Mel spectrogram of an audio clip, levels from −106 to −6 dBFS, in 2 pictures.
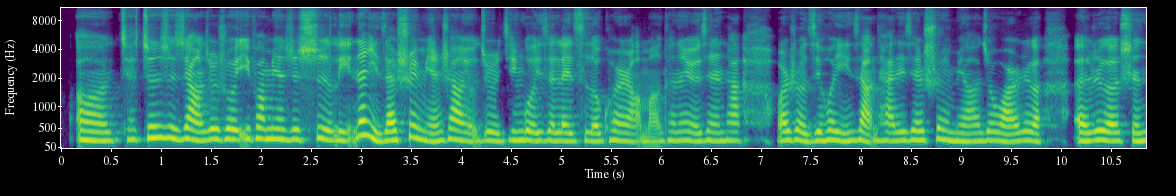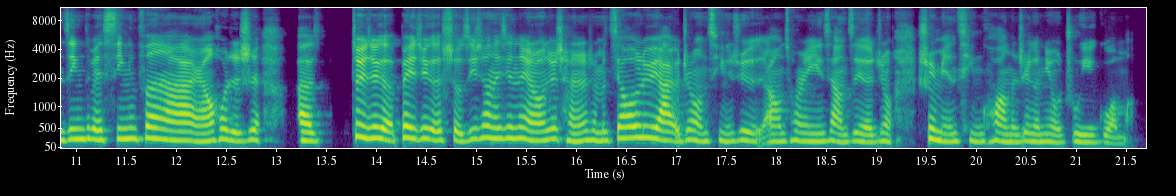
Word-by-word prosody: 呃， 210 -2 +2
这 230 +2 -3
真 265 +4 +2
是 265 -3 +2
这 245 - +2
样， 220 -4 +4
就 230 +3 +1
是 - - +3
说 235 0 +2
一 230 - 0
方 245 0 +1
面 240 -1 +3
是 230 +1 0
视 230 +2 +1
力 210 0 -1
那 330 +3 +5
你 255 -9 +3
在 205 +2 +4
睡 220 +6 0
眠 200 -5 -1
上 225 -2 +1
有 190 - -3
就 205 +1 -4
是 195 - -1
经 210 +3 -3
过 215 -2 +1
一 195 - -2
些 205 0 -3
类 195 -1 0
似 190 +2 -7
的 185 -1 -1
困 210 +1 -2
扰 185 -2 -3
吗？ - - -6
可 205 +1 -5
能 205 - -4
有 200 -3 -2
些 200 +2 -3
人 195 0 -3
他 205 0 -2 0.4
玩 205 - +2
儿 215 - +1
手 210 -4 0
机 200 +3 -1
会 215 +1 +1
影 195 +2 -1
响 205 -4 +1
他 200 -1 -2
的 - - -3
一 - - 0
些 215 +1 0
睡 220 +1 -2
眠 195 -2 -1
啊， 190 - -3
就 205 +1 -3
玩 185 -2 +2
儿 185 - -1
这 210 - -2
个， 185 -2 -1 0.3
呃， 195 0 +2
这 215 - +1
个 195 -2 +2
神 195 +1 0
经 235 +2 +1
特 245 - 0
别 230 -2 +2
兴 245 +2 0
奋 260 +2 +3
啊， 210 -2 +4
然 185 0 +1
后 200 - +3
或 240 +2 0
者 205 -2 0
是， 210 +3 0 0.4
呃， 205 -2 +5 0.4
对 295 -3 +5
这 260 0 +4
个 220 -5 +4
被 265 +5 +3
这 250 +1 0
个 220 -3 +1
手 215 -2 -2
机 220 +6 -3
上 270 +2 +1
的 255 - +2
一 - - +1
些 260 +1 0
内 255 -3 +2
容 205 +1 +1
就 245 - +1
产 205 -6 -2
生 205 - -1
什 215 -1 -1
么 200 - -1
焦 260 +6 +2
虑 275 -2 +3
啊， 215 -2 +5
有 - - -1
这 225 +4 -4
种 195 -3 -2
情 190 -1 -6
绪， 200 -1 -3
然 180 - -4
后 180 - -3
从 200 +3 -6
而 195 -2 -2
影 185 0 -3
响 195 -4 -2
自 195 +3 -5
己 185 - -1
的 165 -1 -1
这 190 +3 -6
种 185 - -3 0.2
睡 255 - +1
眠 185 -3 -1
情 190 -1 -7
况 180 0 -2
的 170 - -3
这 195 +3 -5
个， 180 - -2
你 180 +1 -3
有 165 -2 -4
注 175 +2 -5
意 170 0 -3
过 165 -3 -7
吗？ 140 0 -16
210 Hz, 350 characters per minute, -19 LUFS, 195-230 Hz, 0.4 s, 那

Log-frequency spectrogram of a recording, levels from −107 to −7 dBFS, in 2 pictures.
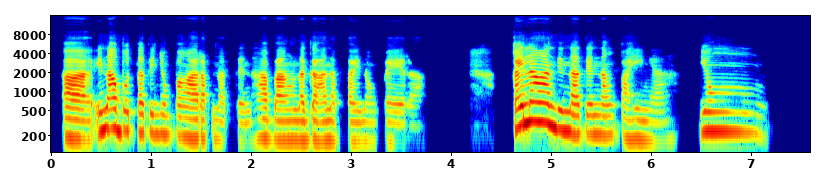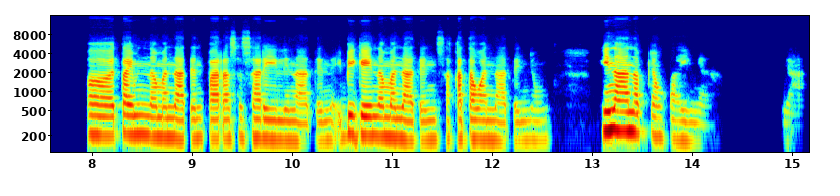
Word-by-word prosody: ah, 180 -2 +5
inaabot 250 0 +3
natin 220 -1 -5
yung 215 - -7
pangarap 185 -2 0
natin, 165 -2 -14
habang 175 -2 -1
naghahanap 170 0 -3
tayo 165 -1 -8
ng 165 0 -16
pera, 160 -3 -11 0.9
kailangan 320 +1 +7
din 250 - +1
natin 210 0 -3
ng 205 0 -5
pahinga. 175 -3 -10 0.4
Yung, 240 0 0 1.3
ah, 205 -1 +2
time 215 0 +1
naman 195 -2 -2
natin 180 +1 -2
para 180 0 0
sa 185 - -16
sarili 180 -2 -4
natin 165 0 -8
ibigay 210 -1 +2
naman 195 -1 -1
natin 175 0 -4
sa 175 - -12
katawan 180 -1 -1
natin 165 +1 -11
yung, 170 -1 -16 0.6
hinahanap 240 -2 +7
niyang 195 -2 -8
pahinga. 165 -3 -13 0.7
Ya - - -24
185 Hz, 140 wpm, -23 LUFS, 170-210 Hz, 1.3 s, kailangan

